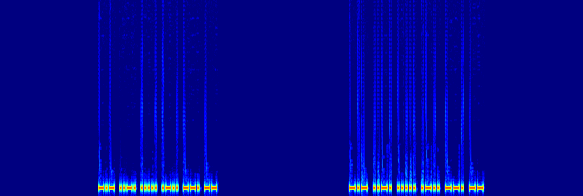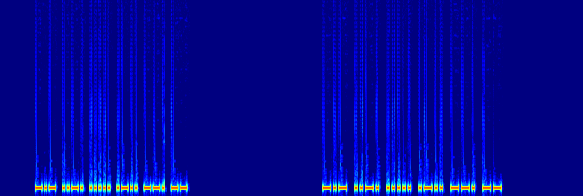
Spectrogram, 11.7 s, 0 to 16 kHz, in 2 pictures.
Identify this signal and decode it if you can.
Morse code, heard as a keyed tone, about 59 wpm, 700 Hz. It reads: KF5LGM KF5LGM KF5LGM KF5LGM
